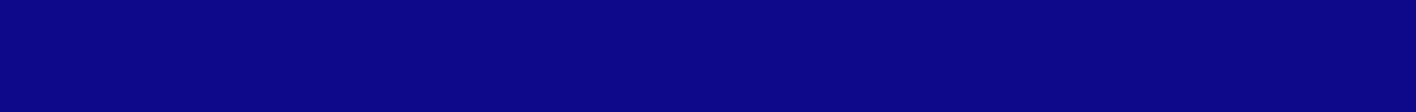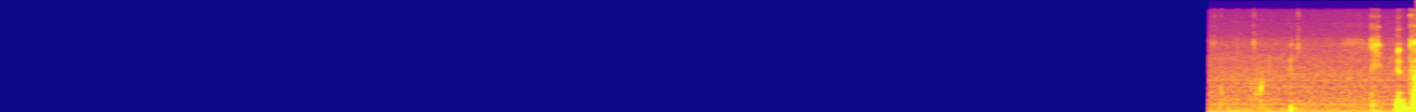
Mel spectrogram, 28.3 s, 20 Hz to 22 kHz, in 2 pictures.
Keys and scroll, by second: 24.7 ctrl+space, 24.7 ctrl+z.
